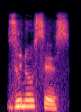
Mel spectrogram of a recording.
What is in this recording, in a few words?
"zoonosis", Indian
